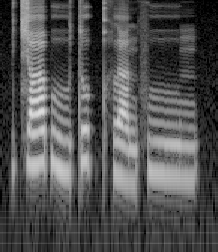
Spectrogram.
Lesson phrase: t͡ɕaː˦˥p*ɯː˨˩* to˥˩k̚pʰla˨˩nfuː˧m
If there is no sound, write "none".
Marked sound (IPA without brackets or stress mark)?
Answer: uː˨˩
